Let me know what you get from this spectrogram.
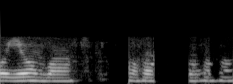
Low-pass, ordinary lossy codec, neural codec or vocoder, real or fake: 3.6 kHz; AAC, 32 kbps; none; real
